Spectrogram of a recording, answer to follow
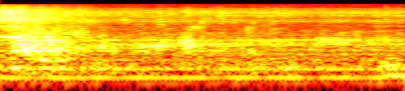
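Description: Water running from a kitchen tap into a drinking glass, loudest at the start and tapering off as the glass fills: one of six glasses measured out for a sugar syrup.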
